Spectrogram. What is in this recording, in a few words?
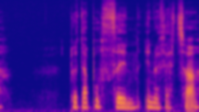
"bwthyn", Welsh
